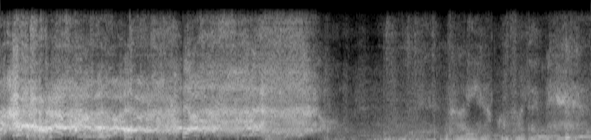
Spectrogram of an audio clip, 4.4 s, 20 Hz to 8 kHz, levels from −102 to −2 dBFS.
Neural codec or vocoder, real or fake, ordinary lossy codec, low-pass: codec, 24 kHz, 1.5 kbps, HILCodec; fake; none; 7.2 kHz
